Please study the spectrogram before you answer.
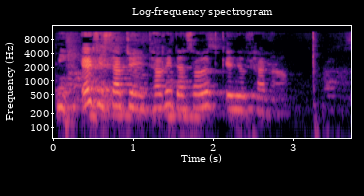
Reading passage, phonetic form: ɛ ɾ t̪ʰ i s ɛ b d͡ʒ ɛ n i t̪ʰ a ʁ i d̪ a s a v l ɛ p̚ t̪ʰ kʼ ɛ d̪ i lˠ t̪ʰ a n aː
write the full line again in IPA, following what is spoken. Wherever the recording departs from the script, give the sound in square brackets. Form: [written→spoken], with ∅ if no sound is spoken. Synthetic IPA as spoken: ɛ ɾ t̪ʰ i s [ɛ→a] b d͡ʒ ɛ n i t̪ʰ a ʁ i d̪ a s a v l ɛ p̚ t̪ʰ kʼ ɛ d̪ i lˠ t̪ʰ a n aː

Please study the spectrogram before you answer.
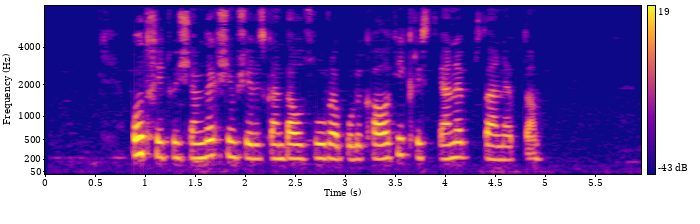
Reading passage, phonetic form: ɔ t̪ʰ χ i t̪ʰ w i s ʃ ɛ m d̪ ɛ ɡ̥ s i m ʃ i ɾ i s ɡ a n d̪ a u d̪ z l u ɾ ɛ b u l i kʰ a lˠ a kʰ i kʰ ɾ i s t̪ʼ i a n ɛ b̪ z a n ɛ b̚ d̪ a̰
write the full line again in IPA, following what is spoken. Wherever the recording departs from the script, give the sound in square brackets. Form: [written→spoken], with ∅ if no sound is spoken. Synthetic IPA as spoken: ɔ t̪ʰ χ i t̪ʰ w i s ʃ ɛ m d̪ ɛ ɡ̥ [s→ʃ] i m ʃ i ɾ i s ɡ a n d̪ a u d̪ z l u ɾ ɛ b u l i kʰ a lˠ a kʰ i kʰ ɾ i s t̪ʼ i a n ɛ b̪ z a n ɛ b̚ d̪ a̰

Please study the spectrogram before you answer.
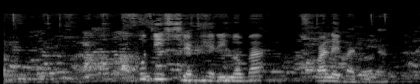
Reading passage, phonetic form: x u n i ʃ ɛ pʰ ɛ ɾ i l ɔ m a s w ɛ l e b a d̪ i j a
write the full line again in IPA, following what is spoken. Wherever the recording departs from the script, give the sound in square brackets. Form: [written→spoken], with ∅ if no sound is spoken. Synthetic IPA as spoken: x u [n→d] i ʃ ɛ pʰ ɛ ɾ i l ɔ [m→b] a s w [ɛ→a] l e b a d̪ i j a

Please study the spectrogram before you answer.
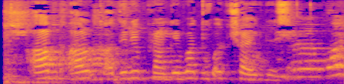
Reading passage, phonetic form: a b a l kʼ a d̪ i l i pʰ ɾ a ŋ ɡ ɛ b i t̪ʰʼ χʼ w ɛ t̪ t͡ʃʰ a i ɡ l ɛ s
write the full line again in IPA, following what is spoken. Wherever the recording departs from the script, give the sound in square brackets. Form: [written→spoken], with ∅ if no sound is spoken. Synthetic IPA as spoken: a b a l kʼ a d̪ i [l→ɾ] i pʰ ɾ a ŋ ɡ ɛ b [i→a] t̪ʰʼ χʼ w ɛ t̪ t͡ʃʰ a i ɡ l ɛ s

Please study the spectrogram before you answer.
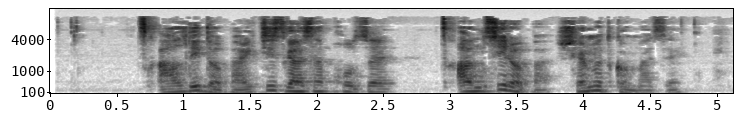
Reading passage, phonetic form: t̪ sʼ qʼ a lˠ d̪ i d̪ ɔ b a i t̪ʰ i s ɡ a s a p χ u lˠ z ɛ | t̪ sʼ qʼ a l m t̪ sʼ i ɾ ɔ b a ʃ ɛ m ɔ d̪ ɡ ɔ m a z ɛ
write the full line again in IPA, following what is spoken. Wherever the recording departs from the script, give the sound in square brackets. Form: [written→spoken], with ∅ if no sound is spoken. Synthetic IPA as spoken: t̪ sʼ qʼ a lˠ d̪ i d̪ ɔ b a i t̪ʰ i s ɡ a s a p χ u lˠ z ɛ | t̪ sʼ qʼ a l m t̪ sʼ i ɾ ɔ b a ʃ ɛ m ɔ d̪ ɡ ɔ m a z ɛ

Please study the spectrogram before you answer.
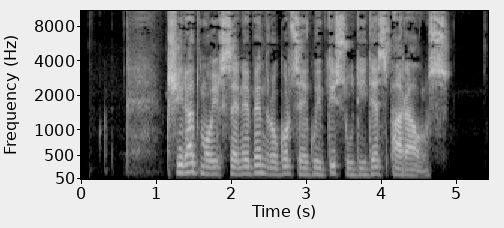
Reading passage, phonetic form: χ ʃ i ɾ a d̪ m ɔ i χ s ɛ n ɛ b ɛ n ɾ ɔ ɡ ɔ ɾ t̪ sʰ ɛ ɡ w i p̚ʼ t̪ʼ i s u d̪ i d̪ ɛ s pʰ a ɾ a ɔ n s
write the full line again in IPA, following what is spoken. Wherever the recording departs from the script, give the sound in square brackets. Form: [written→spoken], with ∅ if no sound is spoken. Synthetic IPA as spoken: χ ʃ i ɾ a d̪ m ɔ i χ s ɛ n ɛ b ɛ n ɾ ɔ ɡ ɔ ɾ t̪ sʰ ɛ ɡ w i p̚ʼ t̪ʼ i s u d̪ i d̪ ɛ s pʰ a ɾ a ɔ n s

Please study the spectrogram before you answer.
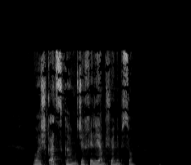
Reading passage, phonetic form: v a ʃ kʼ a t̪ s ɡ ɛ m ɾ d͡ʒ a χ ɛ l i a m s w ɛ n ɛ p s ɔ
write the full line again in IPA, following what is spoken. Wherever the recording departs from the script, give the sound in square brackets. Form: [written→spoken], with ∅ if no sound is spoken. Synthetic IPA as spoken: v a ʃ kʼ a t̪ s ɡ [ɛ→a] m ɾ d͡ʒ [a→ɛ] χ ɛ l i a m [s→ʃ] w ɛ n ɛ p s ɔ

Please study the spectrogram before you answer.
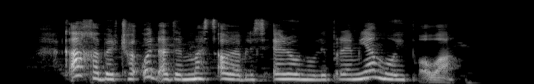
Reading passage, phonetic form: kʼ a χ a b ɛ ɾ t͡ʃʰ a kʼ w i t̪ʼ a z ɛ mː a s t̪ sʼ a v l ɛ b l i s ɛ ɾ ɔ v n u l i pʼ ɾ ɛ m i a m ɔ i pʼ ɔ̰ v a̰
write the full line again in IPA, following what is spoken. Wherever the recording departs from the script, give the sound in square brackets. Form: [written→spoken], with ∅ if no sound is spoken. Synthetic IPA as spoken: kʼ a χ a b ɛ ɾ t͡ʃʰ a kʼ w [i→ɛ] t̪ʼ a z ɛ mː a s t̪ sʼ a v l ɛ b l i s ɛ ɾ ɔ v n u l i pʼ ɾ ɛ m i a m ɔ i pʼ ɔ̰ v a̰

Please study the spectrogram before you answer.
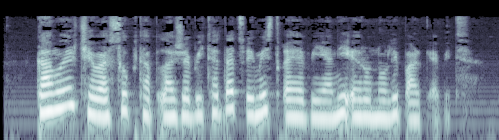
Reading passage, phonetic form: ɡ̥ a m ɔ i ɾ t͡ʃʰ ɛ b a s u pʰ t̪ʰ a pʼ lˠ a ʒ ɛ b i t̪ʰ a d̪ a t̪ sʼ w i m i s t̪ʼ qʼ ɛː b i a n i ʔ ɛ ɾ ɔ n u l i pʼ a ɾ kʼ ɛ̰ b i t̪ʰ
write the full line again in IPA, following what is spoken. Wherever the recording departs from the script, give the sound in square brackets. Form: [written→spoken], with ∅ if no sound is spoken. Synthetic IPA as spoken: ɡ̥ a m ɔ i ɾ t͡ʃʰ ɛ [b→v] a s u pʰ t̪ʰ a pʼ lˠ a ʒ ɛ b i t̪ʰ a d̪ a t̪ sʼ w i m i s t̪ʼ qʼ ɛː b i a n i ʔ ɛ ɾ ɔ n u l i pʼ a ɾ kʼ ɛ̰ b i t̪ʰ

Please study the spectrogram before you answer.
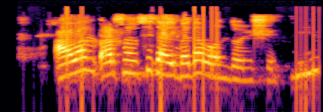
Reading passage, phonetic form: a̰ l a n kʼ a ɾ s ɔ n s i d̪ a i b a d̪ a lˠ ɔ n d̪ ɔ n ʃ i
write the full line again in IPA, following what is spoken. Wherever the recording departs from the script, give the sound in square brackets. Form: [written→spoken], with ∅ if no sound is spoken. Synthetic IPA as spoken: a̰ l a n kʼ a ɾ s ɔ n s i d̪ a i b a d̪ a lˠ ɔ n d̪ ɔ n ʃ i

